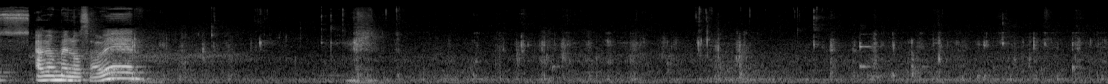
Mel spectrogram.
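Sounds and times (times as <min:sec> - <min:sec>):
chewing noodles and rice cakes: 0:01.5 - 0:11.0.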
